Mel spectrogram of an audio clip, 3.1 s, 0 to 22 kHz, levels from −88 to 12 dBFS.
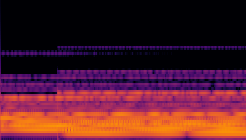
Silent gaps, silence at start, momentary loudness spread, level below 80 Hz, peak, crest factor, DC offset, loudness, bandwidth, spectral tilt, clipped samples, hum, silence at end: none; 0 s; 1 LU; -76 dBFS; -4 dBFS; 12 dB; under 0.1%; -17 LUFS; 3.3 kHz; -10.5 dB/octave; under 0.1%; none; 0 s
